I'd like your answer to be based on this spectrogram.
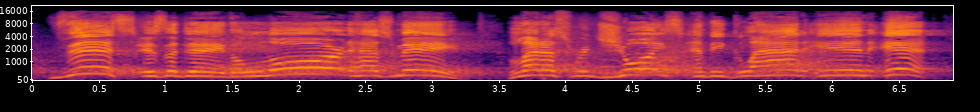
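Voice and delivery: eager, enthusiastic, very slow and drawn out. Leading the congregation in a second, livelier reading: with more enthusiasm. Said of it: "let's read this with more enthusiasm".

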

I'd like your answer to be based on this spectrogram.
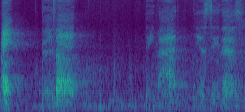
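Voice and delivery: very quiet, hushed, barely voiced whisper. Retelling men in a cave calling to David: imitating men whispering. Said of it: "I think they had to whisper this".

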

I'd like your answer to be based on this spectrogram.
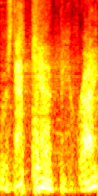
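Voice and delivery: very quiet, hushed, tempting whisper. Acting out the tempter twisting God's words: whispering as the tempter. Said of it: "and then he whispers".

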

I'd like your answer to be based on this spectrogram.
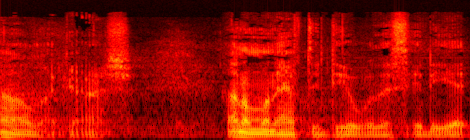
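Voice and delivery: very low, very quiet, rushed, condescending, dismissive mutter. Retelling how a construction guy reacted to them at his window, mock-condescending. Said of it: "He's kind of condescending".

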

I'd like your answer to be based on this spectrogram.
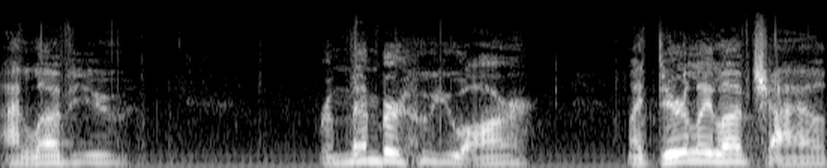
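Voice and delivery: imitated whisper.

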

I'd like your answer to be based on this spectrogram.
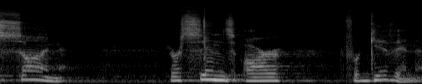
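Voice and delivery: gentle, soft, tender words, very slow. The speaker quotes Jesus's words to the paralytic, retelling tender words. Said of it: "look at the tenderness again in his voice".

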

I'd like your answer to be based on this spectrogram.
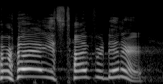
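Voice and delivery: gleeful, shrill, loud, high excited cheer. Retelling how his son cheers when dinner is announced: imitating his son cheering excitedly. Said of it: "pumping his fist and saying".

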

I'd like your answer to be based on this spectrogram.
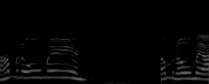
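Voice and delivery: high, whiny, complaining voice. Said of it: "Will you quit whining?".

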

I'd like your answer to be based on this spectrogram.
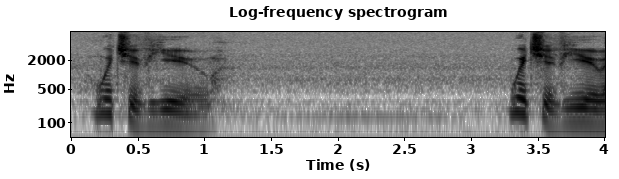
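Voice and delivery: put-on corrective, rebuking tone. Acting out a rebuke to the Pharisees who set up a trap: voicing Jesus in a put-on corrective tone. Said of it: "in a corrective tone".

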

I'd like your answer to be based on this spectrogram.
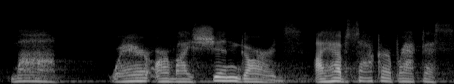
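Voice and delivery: soft half-whisper with no voice at all. Retelling a son waking his napping mom, imitating a half-whisper. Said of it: "in a whispered voice says".

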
